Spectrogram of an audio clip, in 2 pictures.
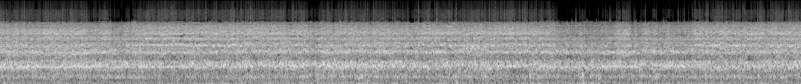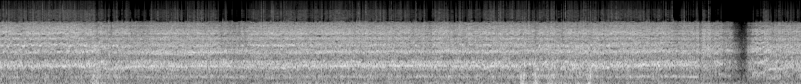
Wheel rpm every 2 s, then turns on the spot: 210, 230, 220, 210, 210, 220, 230, 170.
none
